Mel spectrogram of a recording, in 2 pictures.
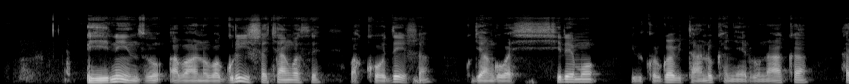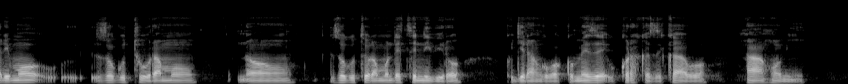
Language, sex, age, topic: Kinyarwanda, male, 18-24, finance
